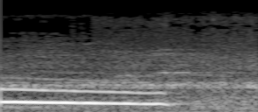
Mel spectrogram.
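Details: Talkative pet Siberian Husky, just charged by a baby at home, gives one steady howl-like tone that sinks slightly in pitch over under a second, then stops; quiet room noise after.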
